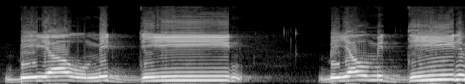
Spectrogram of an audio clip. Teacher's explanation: وہ واو جو ساکن ہو، اس سے پہلے زبر ہو، واولین کو نرم آواز کے ساتھ پڑھیں گے۔ بیوم الدین، بیوم الدین میں مد عارض وقفی ہوگا۔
